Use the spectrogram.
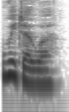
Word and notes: widower: British English

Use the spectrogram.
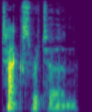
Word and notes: tax return: British English

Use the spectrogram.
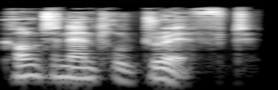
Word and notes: continental drift: British English

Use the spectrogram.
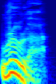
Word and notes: ruler: British English

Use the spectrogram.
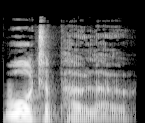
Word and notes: water polo: British English

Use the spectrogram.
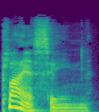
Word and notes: pliocene: British English

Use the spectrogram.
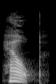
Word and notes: help: American English

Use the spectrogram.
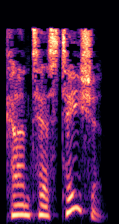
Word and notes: contestation: British English

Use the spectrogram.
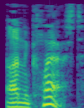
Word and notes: unclassed: British English

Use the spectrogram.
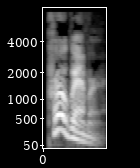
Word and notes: programer: British English

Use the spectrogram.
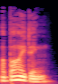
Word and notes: abiding: British English

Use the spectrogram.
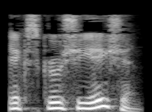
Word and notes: excruciation: British English

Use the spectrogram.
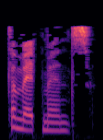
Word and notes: commitments: British English

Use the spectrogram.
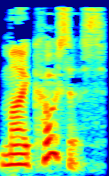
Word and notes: mycosis: British English

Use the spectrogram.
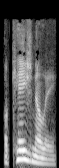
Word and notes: occasionally: American English

